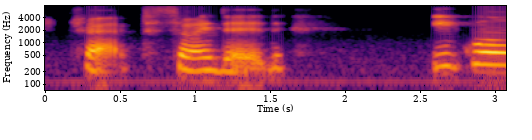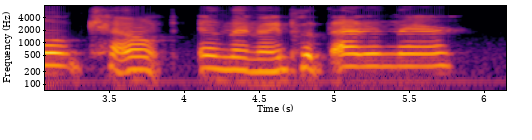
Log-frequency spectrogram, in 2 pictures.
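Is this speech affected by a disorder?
Yes: cerebral palsy.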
